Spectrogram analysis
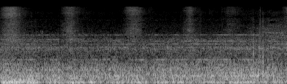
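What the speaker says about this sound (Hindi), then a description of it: "यस अपनी ट्रेन आ रही है। That is 13173 Agartala Kanchenjunga express." The 13173 Agartala Kanchanjunga Express train arriving at a station, a loud, continuous, close rumble of rolling wagons with faint rhythmic wheel clatter.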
